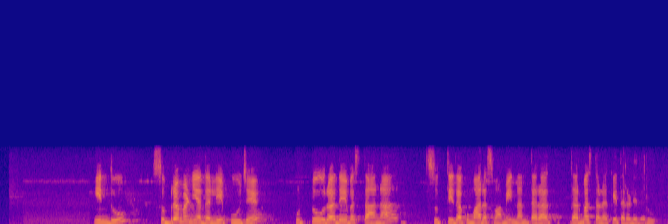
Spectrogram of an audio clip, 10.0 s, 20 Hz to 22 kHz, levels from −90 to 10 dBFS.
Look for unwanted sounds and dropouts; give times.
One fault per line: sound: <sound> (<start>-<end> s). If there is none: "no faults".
no faults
